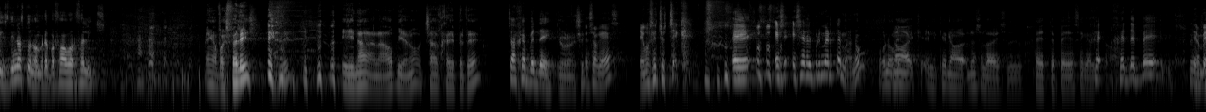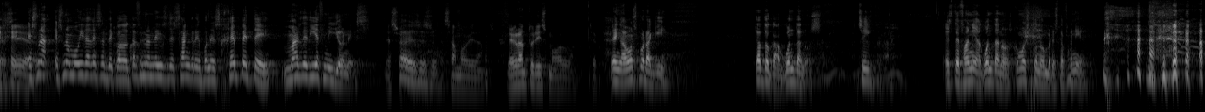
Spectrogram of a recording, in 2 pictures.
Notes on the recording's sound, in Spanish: Capítulo especial grabado en directo con público. En la TRG23.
